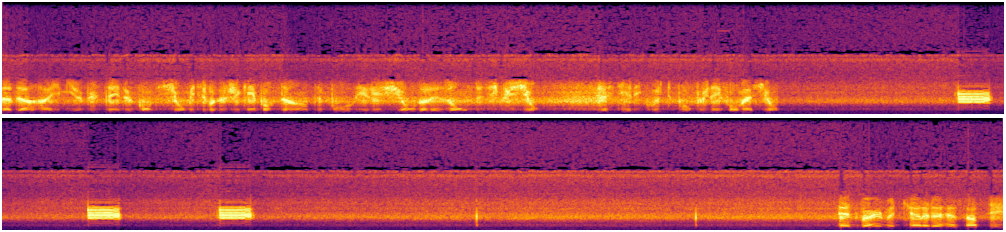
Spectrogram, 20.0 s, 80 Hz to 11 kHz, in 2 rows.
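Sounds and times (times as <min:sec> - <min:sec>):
receiver static hiss: 0:00.0 - 0:20.0
buzzing data tone bursts: 0:09.5 - 0:13.4.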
